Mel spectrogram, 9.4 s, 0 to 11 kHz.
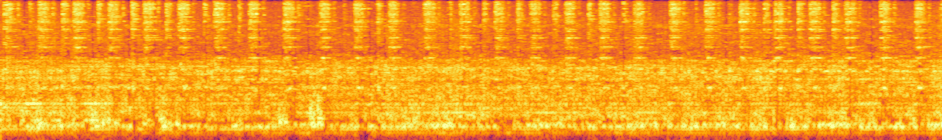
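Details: BMW E46 320d: rhythmic high-pitched creak about three per second from worn universal joint of the propshaft at the differential, found after many elimination steps; complete new propshaft chosen as the fix.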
